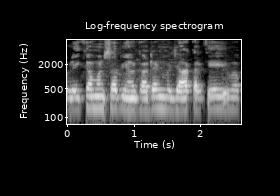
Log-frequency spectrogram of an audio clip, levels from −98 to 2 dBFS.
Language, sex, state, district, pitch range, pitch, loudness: Chhattisgarhi, male, Chhattisgarh, Korba, 145-155 Hz, 150 Hz, -18 LUFS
